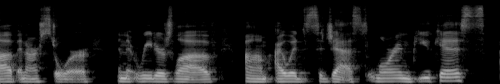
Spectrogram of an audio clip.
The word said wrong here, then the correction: Beukes: I never know if I'm saying her right, saying her name right. It's Beukes.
